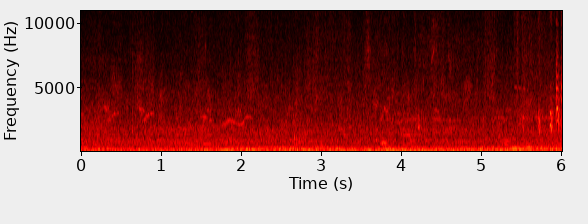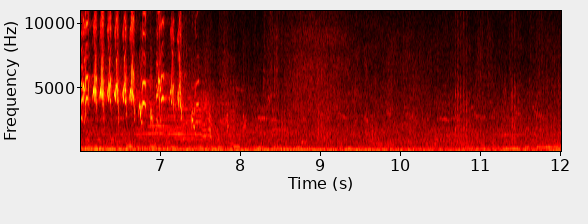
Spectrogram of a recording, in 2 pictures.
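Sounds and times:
low background murmur: 0.0s - 12.0s
songbird trilling: 5.9s - 7.6s.

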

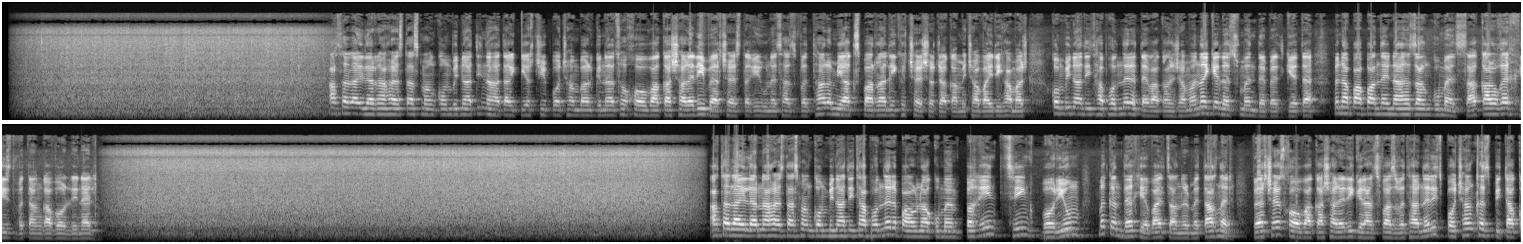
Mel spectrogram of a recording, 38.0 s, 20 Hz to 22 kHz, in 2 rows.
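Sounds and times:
stream rushing over boulders: 0.1s - 4.1s, 20.2s - 27.8s
slurry gushing from pipe: 20.2s - 27.8s.

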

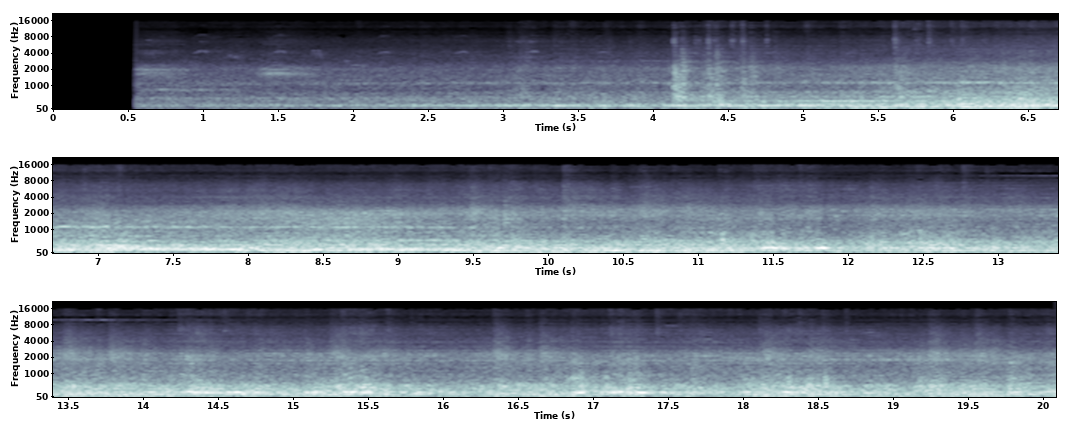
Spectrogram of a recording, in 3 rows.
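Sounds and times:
train wheels rumbling on rail: 1.3s - 20.0s
clacks over rail joints: 4.0s - 7.2s, 9.3s - 20.0s.

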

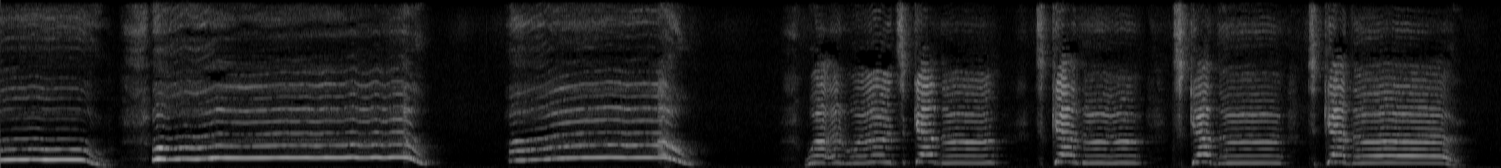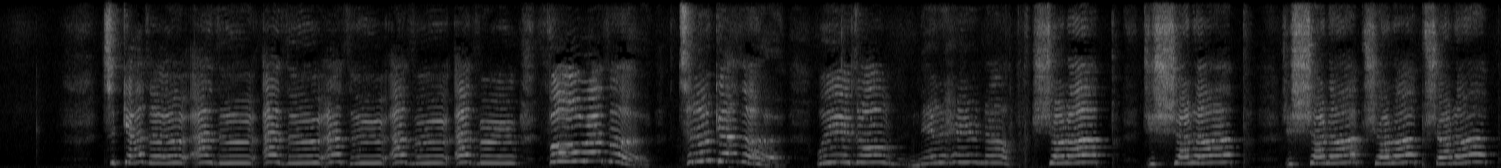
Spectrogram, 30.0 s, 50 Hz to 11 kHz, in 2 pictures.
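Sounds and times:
girl singing without words: 0.0s - 7.2s, 7.9s - 14.8s, 16.0s - 30.0s.

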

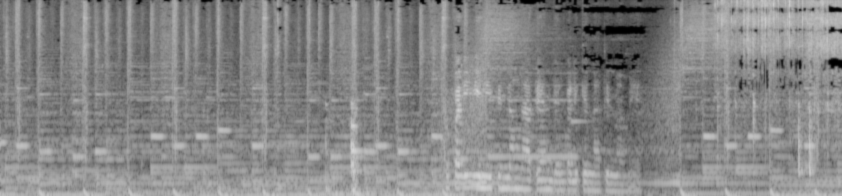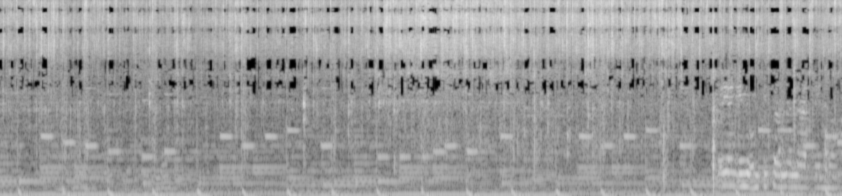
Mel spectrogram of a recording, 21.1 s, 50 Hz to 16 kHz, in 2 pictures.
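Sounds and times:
background music with steady beat: 0.0s - 7.2s, 8.1s - 21.0s
meat sizzling in hot oil: 8.6s - 21.0s.

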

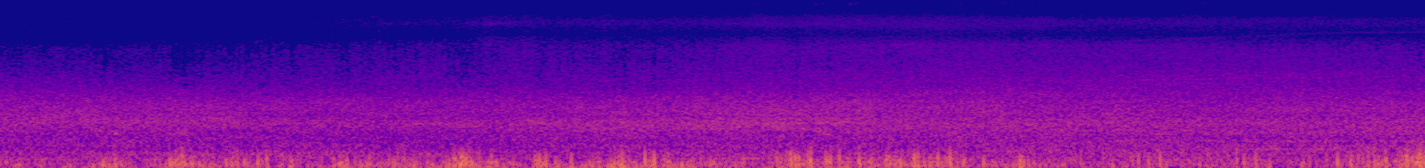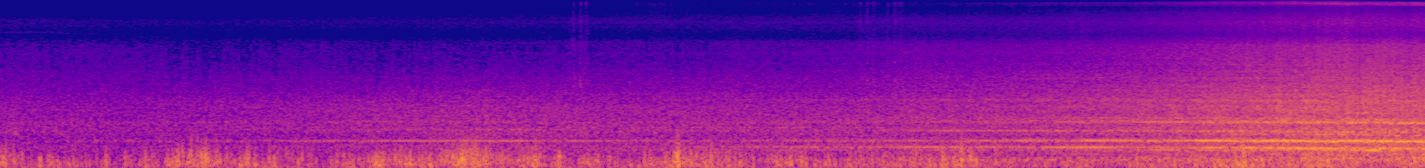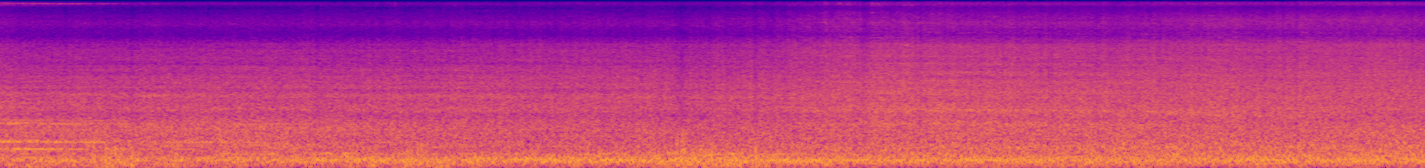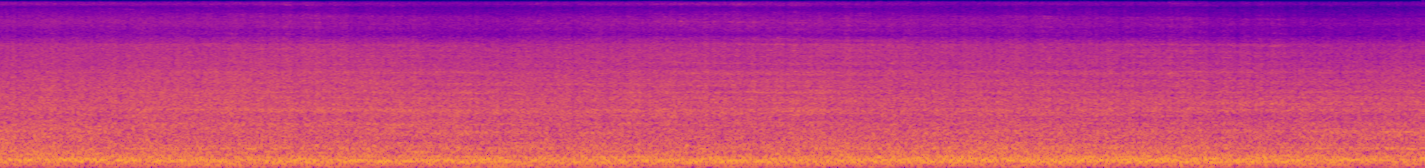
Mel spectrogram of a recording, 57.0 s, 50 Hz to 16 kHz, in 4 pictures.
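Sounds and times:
train wheels rumbling on rails: 13.0s - 57.0s
electric locomotive motors whining: 16.6s - 57.0s.

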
